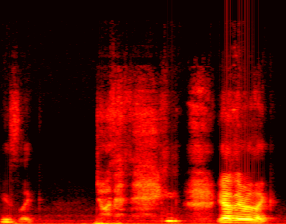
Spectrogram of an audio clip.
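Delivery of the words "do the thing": hushed, breathy, eerie villain-style whisper. Describing a scene from the first Harry Potter movie, in a Voldemort whisper. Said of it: "like whispers, like you know how Voldemort whispers".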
